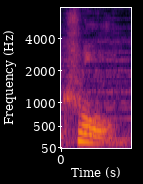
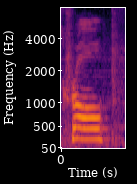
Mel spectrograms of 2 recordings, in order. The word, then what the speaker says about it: Krull: Now, I always thought when I was growing up that the movie was named Krull. I've recently, maybe the last couple of years, figured out that it was actually pronounced Krull.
